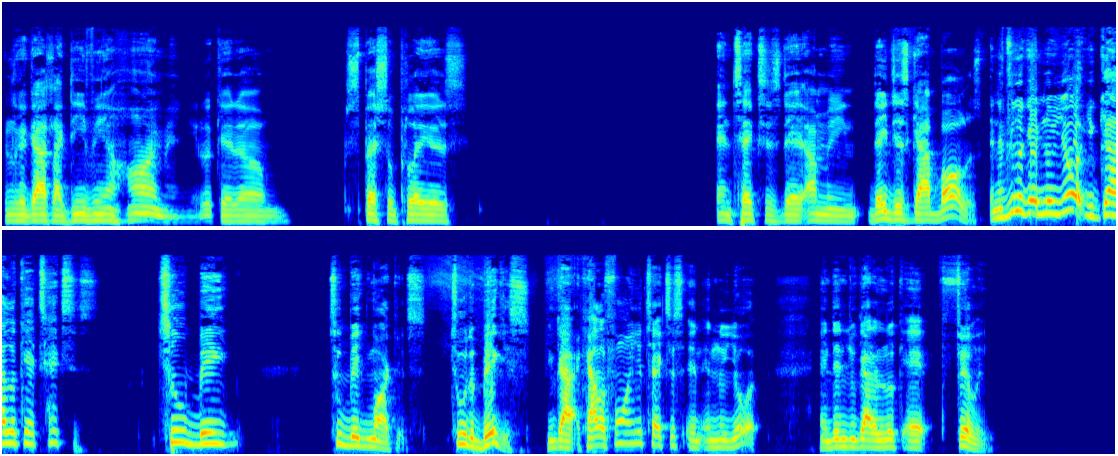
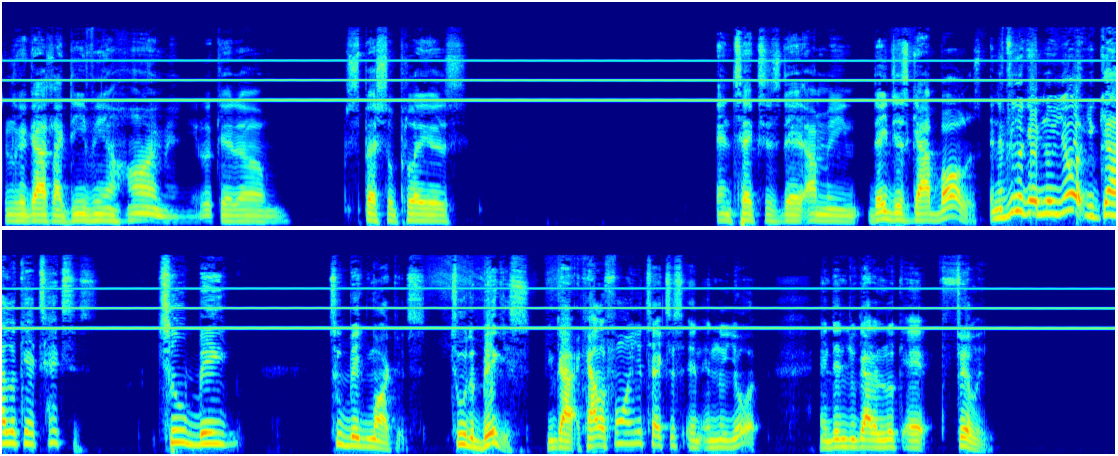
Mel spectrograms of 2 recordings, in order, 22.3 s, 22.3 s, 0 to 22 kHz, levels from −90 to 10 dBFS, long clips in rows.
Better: first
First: none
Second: high-pitched whine; loud; throughout; 3.5 kHz, 9 dB below the speech

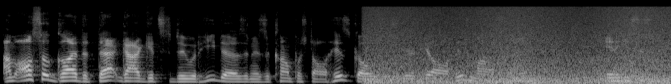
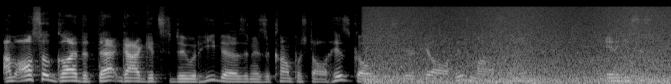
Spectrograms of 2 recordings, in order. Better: neither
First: hiss; loud; from 3.5 s on; 1 dB below the speech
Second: hiss; loud; from 3.5 s on; 1 dB below the speech

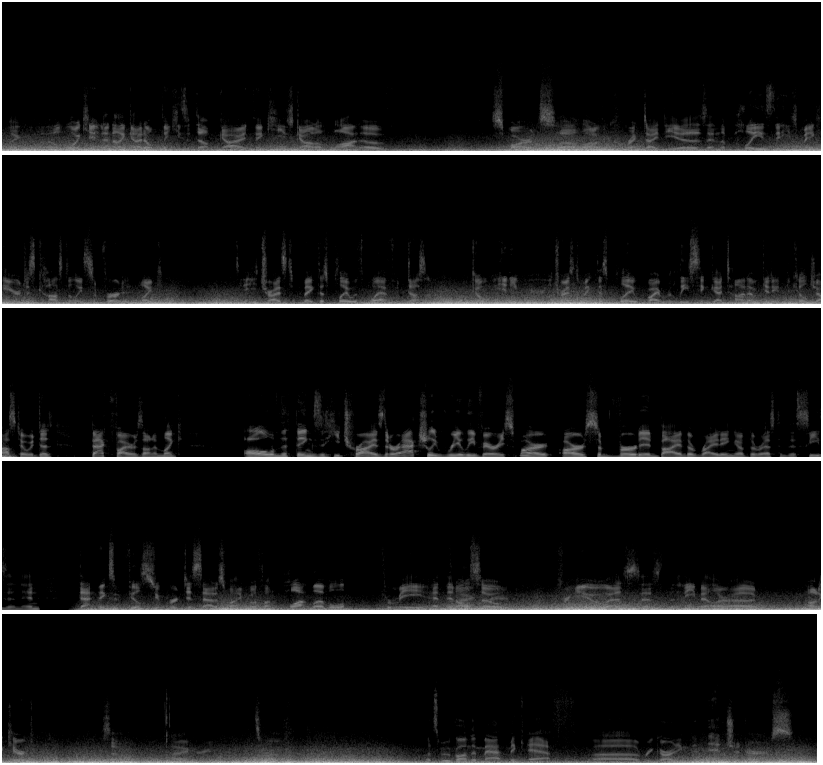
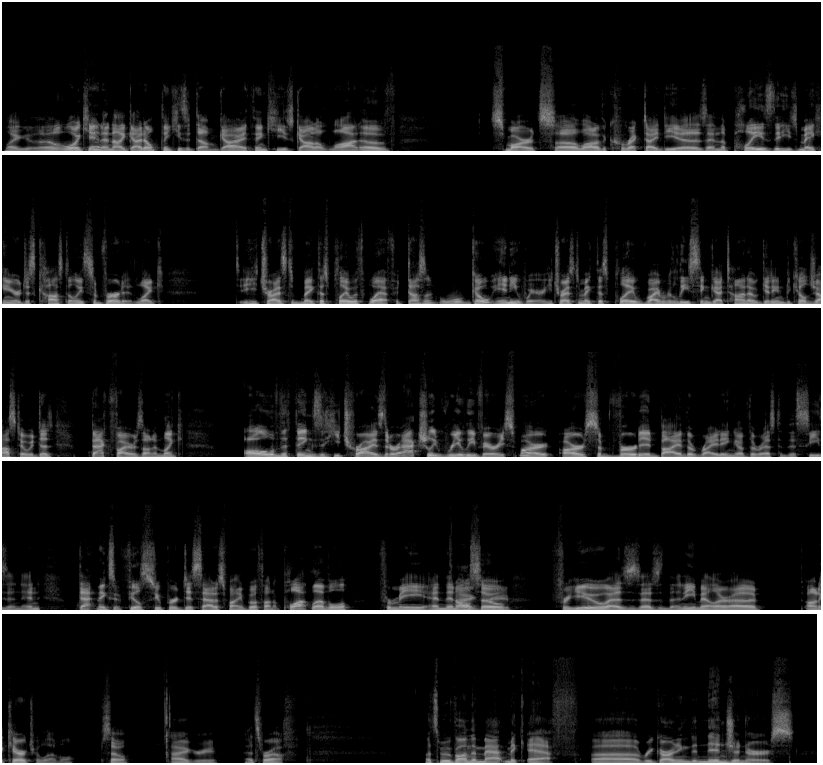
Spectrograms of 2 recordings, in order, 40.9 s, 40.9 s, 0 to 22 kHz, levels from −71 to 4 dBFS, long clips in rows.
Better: second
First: wind noise on the microphone; heavy; until 16 s and from 25 s on; 3 dB above the speech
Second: none

